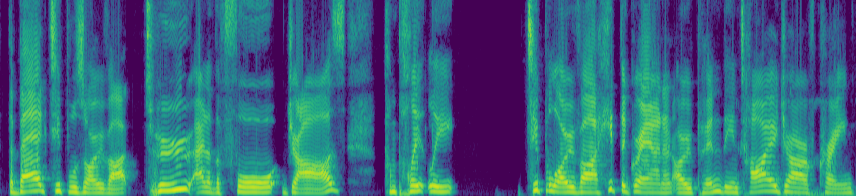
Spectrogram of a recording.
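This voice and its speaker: An Australian woman hosts a podcast and tells a mishap story with animated, self-mocking flair. Her voice sits slightly low for a woman. The sound is dry and close, with no room echo. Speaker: podcast host. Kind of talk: casual chat, storytelling.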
